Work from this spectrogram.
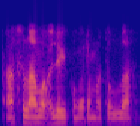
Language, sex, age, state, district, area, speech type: Kashmiri, male, 30-45, Jammu and Kashmir, Anantnag, rural, conversation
